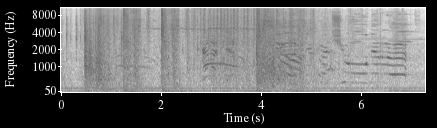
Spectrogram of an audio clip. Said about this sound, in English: What gun is this? Oh, it's the assault rifle!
